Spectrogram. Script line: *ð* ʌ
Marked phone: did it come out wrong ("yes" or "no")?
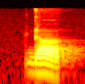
yes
